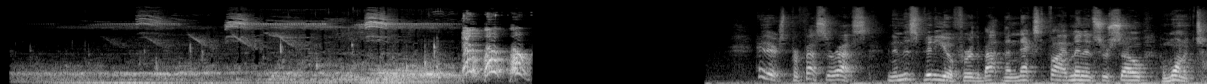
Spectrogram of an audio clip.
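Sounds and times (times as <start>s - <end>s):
low synthesizer hum: 0.1s - 4.7s.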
